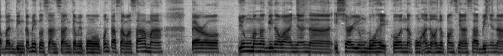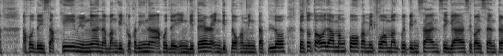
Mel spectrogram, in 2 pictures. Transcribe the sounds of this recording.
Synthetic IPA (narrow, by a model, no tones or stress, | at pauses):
bɐnd̪ɪŋkɐmɛkʊŋsɐʔansɐʔankɐmipʊŋmupʊnt̪asaːmɐsaːmɐpɛːɾo̞ | jʊŋmɐŋaɡɪnɐwaɲanɐʔɪʃɛɹjʊŋbuːɦɐjko̞nɐkʊŋʔɐno̞ʔɐno̞pɐŋsɪnaːsaːbɪɲanɐʔɐ̰ko̞d̪ɐjsɐkimjʊnŋanɐbɐŋɡɪt̪̚ko̞kɐniːnɐʔɐko̞d̪ɐjʔɪŋɡɪt̪ɛːɾɐʔɪŋɡɪt̪̚d̪ɐwkɐmɪŋt̪ɐt̪lo̞sɐt̪ot̪oʔo̞laːmɐŋpo̞kɐmipo̞ʔɐŋmɐɡ̚pɪpɪnsansɪɡasɪkɐlsɛnt̪ɛ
